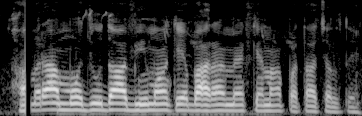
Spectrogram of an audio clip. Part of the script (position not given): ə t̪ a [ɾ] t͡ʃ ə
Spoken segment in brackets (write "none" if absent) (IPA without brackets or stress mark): none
